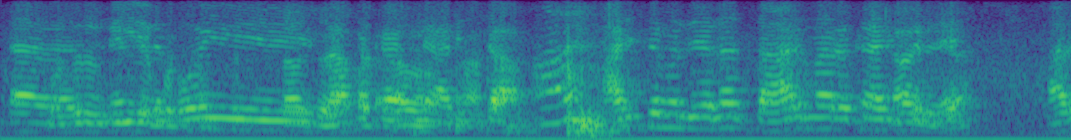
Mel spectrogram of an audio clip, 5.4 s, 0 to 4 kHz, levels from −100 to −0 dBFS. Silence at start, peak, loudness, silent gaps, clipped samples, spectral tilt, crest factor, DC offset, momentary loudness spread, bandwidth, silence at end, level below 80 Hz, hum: 0 s; -12 dBFS; -30 LUFS; none; under 0.1%; -9.5 dB/octave; 16 dB; 0.5%; 6 LU; 4 kHz; 0 s; -60 dBFS; none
